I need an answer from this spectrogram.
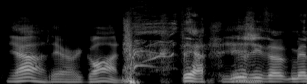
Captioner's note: laughs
